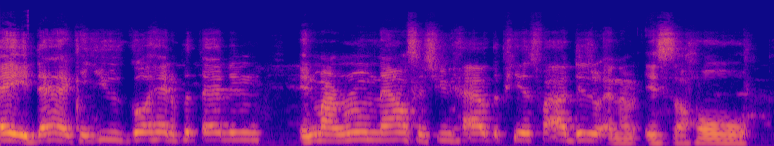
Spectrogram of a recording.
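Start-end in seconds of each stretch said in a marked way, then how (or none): 0.0-4.5 put-on high, pleading, begging child voice. A father retells his son's request to him; imitating a son begging. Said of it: "And he's begging".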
